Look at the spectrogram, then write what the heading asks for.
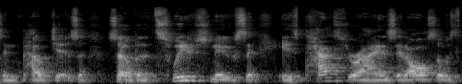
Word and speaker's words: snus: Now snus, S-N-U-S, pronounced snus, not snus, is basically American or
